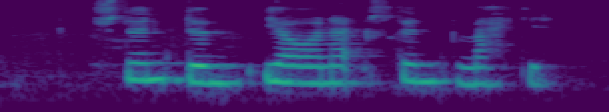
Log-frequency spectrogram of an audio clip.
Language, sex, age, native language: Icelandic, female, 10, Icelandic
